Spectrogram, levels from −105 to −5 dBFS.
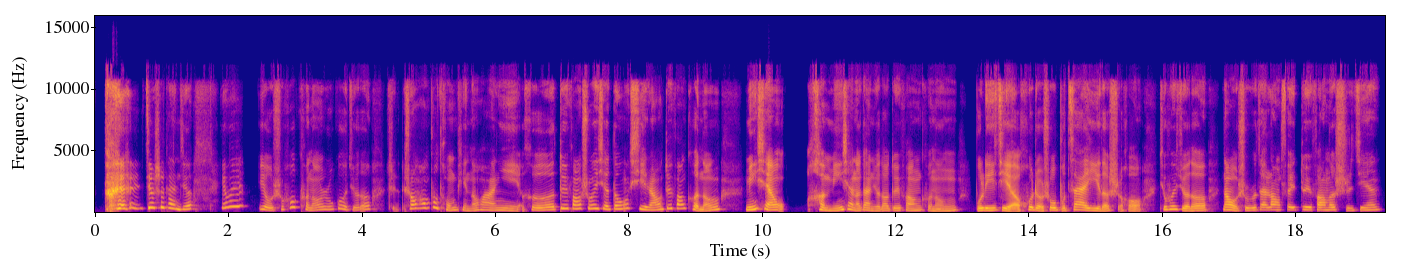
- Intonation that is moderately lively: No, wide, 7.1 semitones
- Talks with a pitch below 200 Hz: No, high, 205 Hz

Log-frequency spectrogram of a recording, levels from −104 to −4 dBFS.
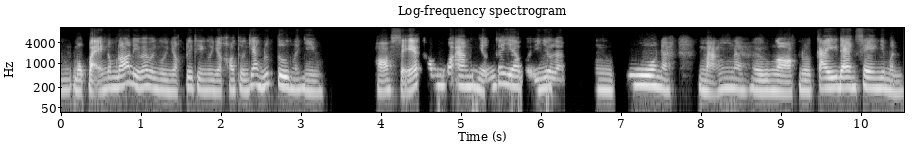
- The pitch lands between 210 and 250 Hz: No, medium, 185 Hz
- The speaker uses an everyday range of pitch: Yes, average, 3.9 semitones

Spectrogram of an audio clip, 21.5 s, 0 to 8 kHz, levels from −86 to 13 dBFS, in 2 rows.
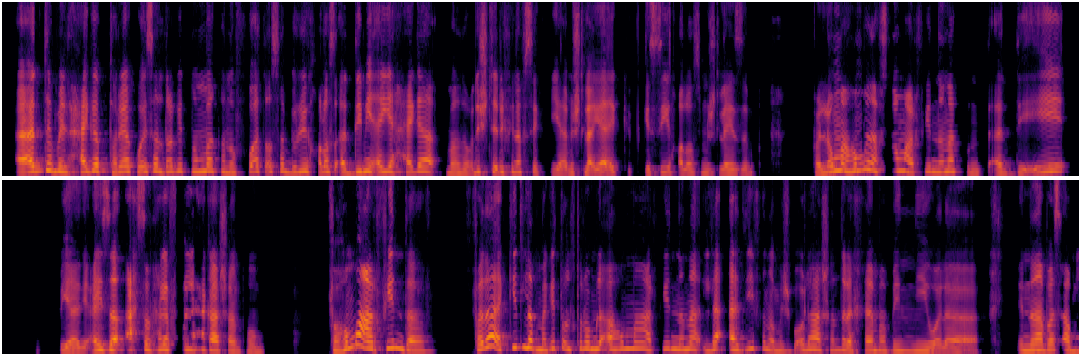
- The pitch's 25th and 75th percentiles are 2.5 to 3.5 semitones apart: No, average, 4.1 semitones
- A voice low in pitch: No, high, 245 Hz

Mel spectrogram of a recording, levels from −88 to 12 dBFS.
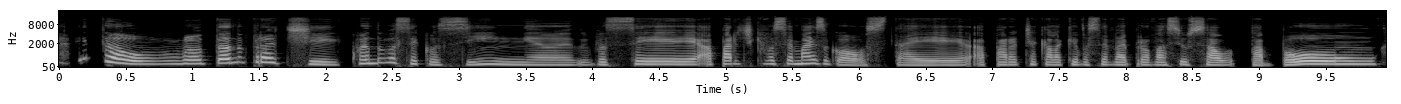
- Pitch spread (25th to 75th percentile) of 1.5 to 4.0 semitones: No, average, 5.0 semitones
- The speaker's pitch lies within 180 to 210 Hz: Yes, high, 200 Hz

